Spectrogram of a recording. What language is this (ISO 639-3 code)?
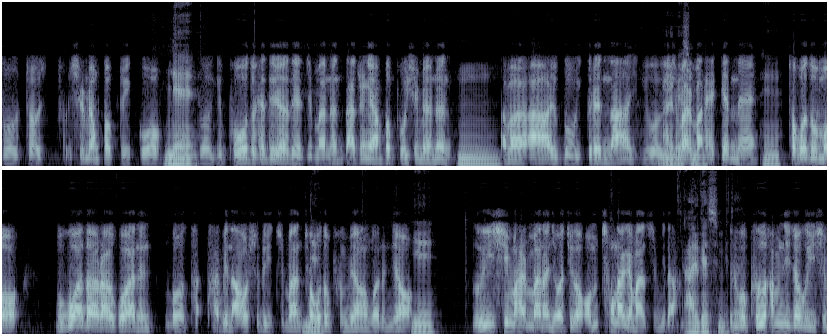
kor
